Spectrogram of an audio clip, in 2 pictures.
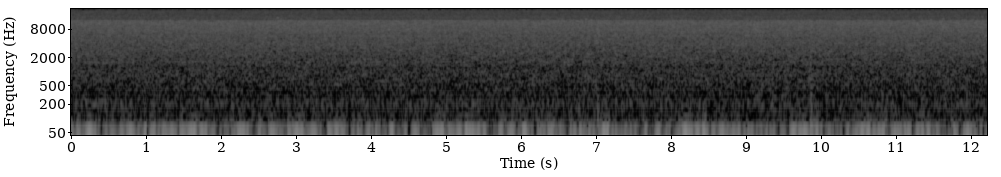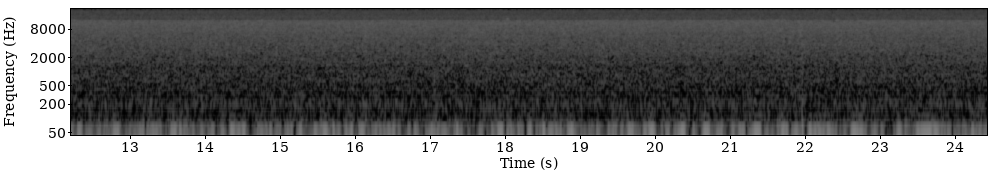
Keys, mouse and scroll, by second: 0.0 shift+middle click, 0.9 shift+middle click, 1.5 g, 2.1 click, 2.4 shift+middle click, 3.1 g, 4.3 click, 4.7 KP_0, 6.1 click, 6.8 KP_3, 7.3 shift+middle click, 8.9 click, 11.1 KP_0, 13.1 click, 15.1 click, 18.1 click, 22.9 click, 24.3 click.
